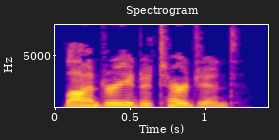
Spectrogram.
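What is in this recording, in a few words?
"laundry detergent", British English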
